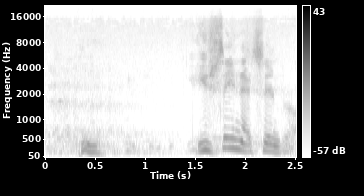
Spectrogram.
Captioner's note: laughter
